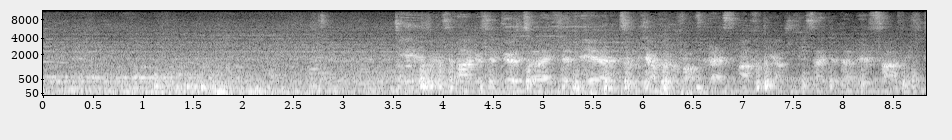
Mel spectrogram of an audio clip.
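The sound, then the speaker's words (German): A night train rumbles steadily into Zürich station, arriving at platform 8 shortly after 10. It makes a dense, continuous roar with metallic tones rising midway, while indistinct voices murmur in the background. “Ankunft in Zürich auf Gleis 8. Es ist kurz nach 10. Der Zug hat ungefähr eine Stunde Verspätung.”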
